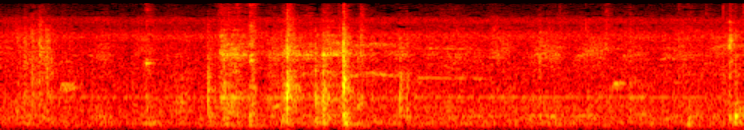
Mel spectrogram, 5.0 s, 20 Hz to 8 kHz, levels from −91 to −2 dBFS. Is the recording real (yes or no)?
yes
